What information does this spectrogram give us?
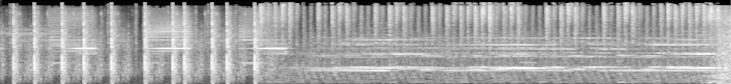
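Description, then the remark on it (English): A rapid, uneven volley of roughly a dozen sharp, loud gunshots from a woman shooting her gun cracks out over a few seconds, then gives way to a steady, sustained wash of noise with faint tones. “I barely got set up when she started shooting that gun of hers.”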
